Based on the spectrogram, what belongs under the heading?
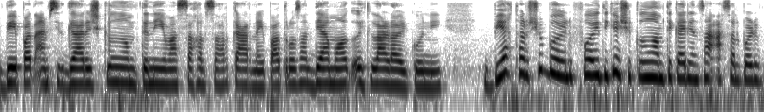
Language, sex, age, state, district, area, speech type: Kashmiri, female, 30-45, Jammu and Kashmir, Srinagar, urban, spontaneous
